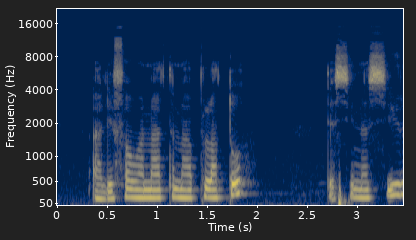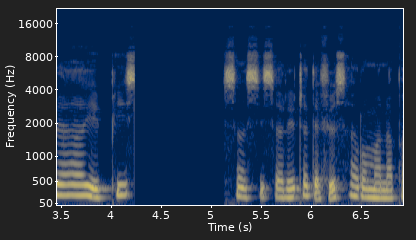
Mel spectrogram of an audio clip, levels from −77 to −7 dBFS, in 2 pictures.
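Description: At 4.23 s the speech cuts to silence for about 0.9 s, resuming at 5.13 s: a playback stall, likely from the player's buffer running dry.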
